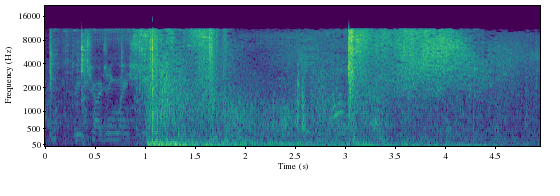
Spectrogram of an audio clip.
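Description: A shield cell charges up with a whirring hum.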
